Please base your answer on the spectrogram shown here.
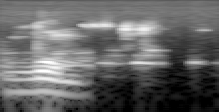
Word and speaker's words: womb: That is uterus या वुम, WOMB, इसको वुम भी प्रोनाउंस करेंगे, है ना.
